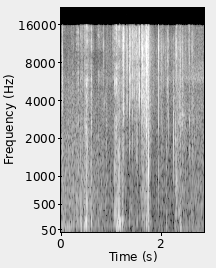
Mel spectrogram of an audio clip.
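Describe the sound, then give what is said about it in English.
Old, heavy shears cut through a sick, knotted maple limb outdoors in a front yard, producing a few sharp crunching snips and tearing sounds separated by brief quiet gaps. “so we're outside, trimming branches from the maple in the front yard. It's too cold to talk, aside from how to make a clean cut.”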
